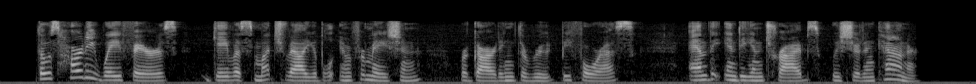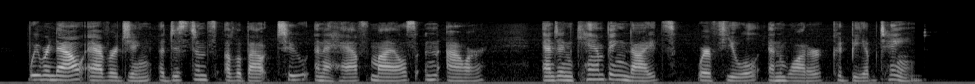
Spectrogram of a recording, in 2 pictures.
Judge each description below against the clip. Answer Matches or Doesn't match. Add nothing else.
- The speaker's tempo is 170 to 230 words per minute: Doesn't match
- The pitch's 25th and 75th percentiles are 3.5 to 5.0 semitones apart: Doesn't match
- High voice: Doesn't match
